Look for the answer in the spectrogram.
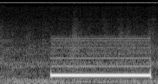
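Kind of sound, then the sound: signal or alarm, telephone ringback tone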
